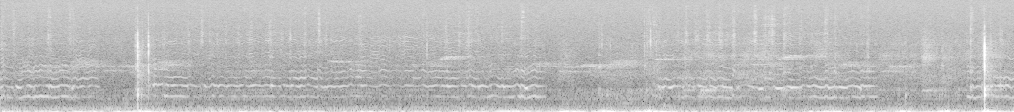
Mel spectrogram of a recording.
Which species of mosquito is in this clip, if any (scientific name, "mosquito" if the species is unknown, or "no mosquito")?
Anopheles gambiae s.l.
